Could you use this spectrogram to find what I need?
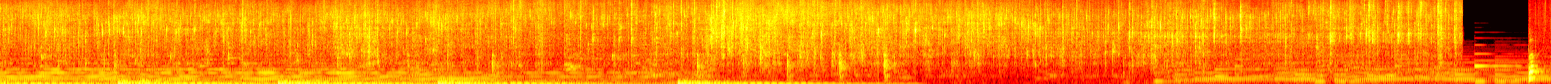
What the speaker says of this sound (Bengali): আমাদের ডিমটা অলমোস্ট ভাজা হয়ে গেছে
